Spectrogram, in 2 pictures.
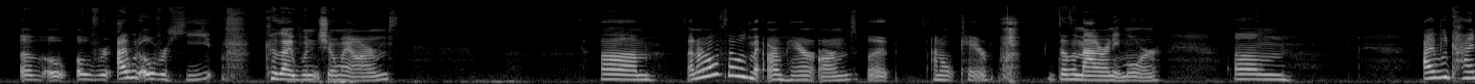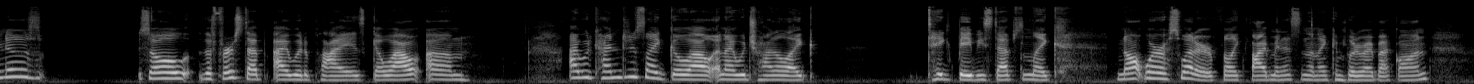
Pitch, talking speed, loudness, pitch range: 220 Hz, 170 wpm, -24 LUFS, 200-250 Hz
